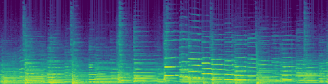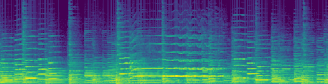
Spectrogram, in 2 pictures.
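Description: Traditional New Orleans jazz band playing an instrumental chorus. The clarinet carries the melody over strummed banjo, piano and drums keeping a steady beat, and the clarinet holds one long note about nine seconds in.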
